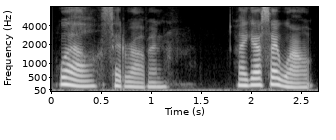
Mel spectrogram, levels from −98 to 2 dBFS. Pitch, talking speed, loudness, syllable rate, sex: 185 Hz, 155 wpm, -18 LUFS, 4.3 syllables/s, female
